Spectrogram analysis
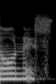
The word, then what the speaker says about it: honest: An honest.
